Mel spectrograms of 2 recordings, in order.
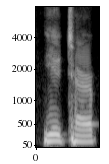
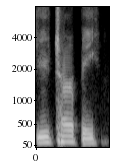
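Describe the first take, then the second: First: It uses the local pronunciation of the name. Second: It uses the standard pronunciation of the name.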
